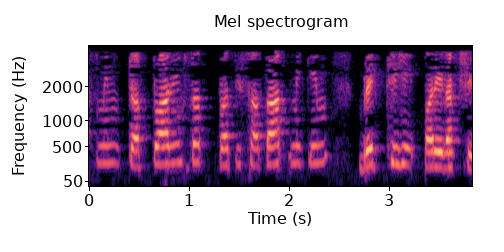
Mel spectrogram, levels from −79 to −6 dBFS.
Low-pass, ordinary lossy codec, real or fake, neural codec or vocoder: 3.6 kHz; MP3, 24 kbps; real; none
